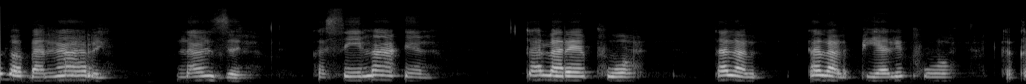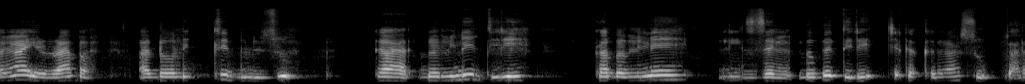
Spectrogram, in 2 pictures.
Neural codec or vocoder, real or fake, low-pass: codec, 32 kHz, 1.9 kbps, SNAC; fake; 14.4 kHz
